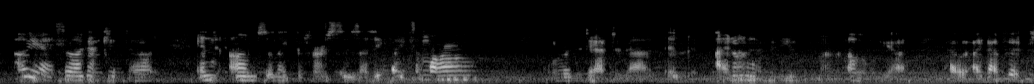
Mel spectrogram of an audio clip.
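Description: A woman with an American accent at a moderate pace, with long, frequent pauses, big swings in loudness and noticeable background noise. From US South, South Louisiana. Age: 40s. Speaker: podcaster, food delivery driver. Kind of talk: casual monologue while driving. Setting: in a car, on the road. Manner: halting, many fillers.

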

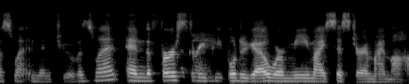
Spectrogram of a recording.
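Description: Fairly low in pitch, a woman talks at a fairly quick pace. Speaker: podcast co-host. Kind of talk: casual chat. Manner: animated.

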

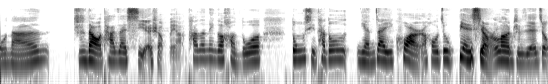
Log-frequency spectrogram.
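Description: A woman speaks fairly slowly at medium pitch, animated, with a bright, sharp tone and big swings in loudness. The sound is dry and close with no echo, and the background is quiet. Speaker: international student podcaster. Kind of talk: casual monologue.

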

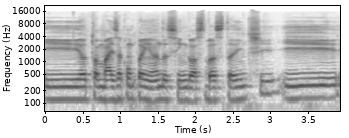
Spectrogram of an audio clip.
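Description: Medium pitch from a man, with noticeable background noise. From São Paulo city, Brazil. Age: 20s. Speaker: university student, roundtable panelist. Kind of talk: casual roundtable chat. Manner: hesitant, repeats words.

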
